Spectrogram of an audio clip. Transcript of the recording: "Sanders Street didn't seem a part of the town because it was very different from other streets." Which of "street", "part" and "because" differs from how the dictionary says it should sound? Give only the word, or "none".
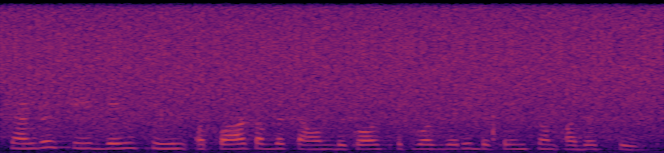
street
